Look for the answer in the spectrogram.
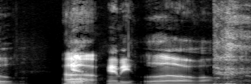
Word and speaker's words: Louisville: I say Louisville. It's not Louisville.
